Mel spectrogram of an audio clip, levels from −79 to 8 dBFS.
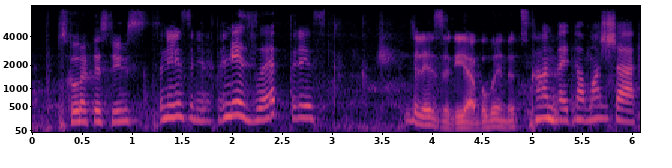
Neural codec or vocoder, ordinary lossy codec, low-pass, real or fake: codec, 16 kHz, 0.8 kbps, ZipCodec; none; 7.2 kHz; fake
